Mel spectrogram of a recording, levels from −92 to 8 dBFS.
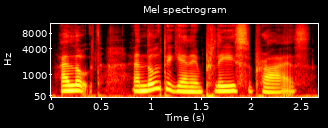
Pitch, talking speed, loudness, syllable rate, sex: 205 Hz, 180 wpm, -16 LUFS, 6.5 syllables/s, female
